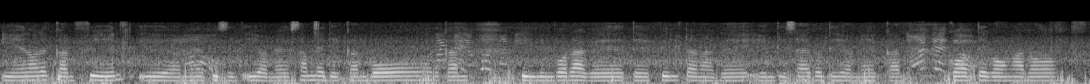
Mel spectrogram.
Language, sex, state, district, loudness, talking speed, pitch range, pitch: Chakma, female, Tripura, Unakoti, -16 LUFS, 140 wpm, 175-190 Hz, 185 Hz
